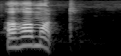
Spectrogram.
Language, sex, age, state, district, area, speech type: Assamese, female, 45-60, Assam, Charaideo, urban, read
